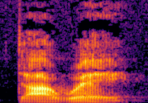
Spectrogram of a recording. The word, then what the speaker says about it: Ta Hui: the Sung dynasty masters, Da Wei. By the way, it's spelled the first word is Ta. The T is pronounced like a D, Da, and then the second word Hui.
